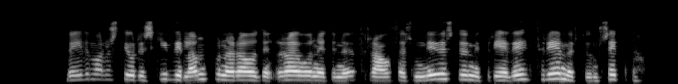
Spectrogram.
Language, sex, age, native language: Icelandic, female, 40-49, Icelandic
